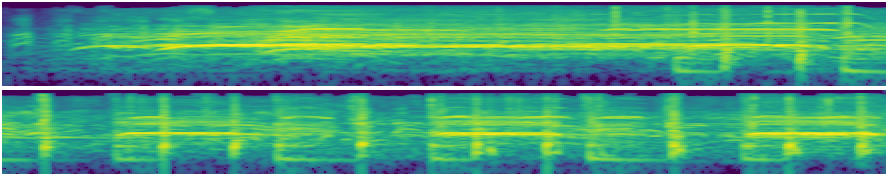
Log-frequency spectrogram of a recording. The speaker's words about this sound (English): Suddenly this massive roar went up over the square and people started jumping up and down saying, he's gone, he's gone.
